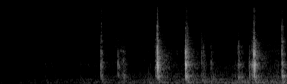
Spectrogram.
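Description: Clothes thump softly against the machine's drum.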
